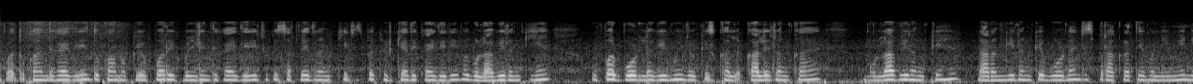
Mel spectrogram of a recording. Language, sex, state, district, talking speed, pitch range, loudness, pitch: Hindi, female, Maharashtra, Chandrapur, 280 wpm, 200-215 Hz, -20 LUFS, 205 Hz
